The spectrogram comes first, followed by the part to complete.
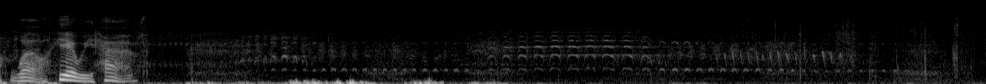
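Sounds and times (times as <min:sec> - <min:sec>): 
speech: 0:00.1 - 0:01.5
kookaburra laughing call: 0:02.5 - 0:08.4.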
